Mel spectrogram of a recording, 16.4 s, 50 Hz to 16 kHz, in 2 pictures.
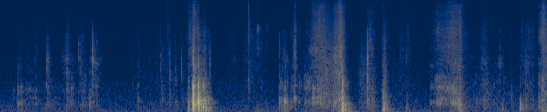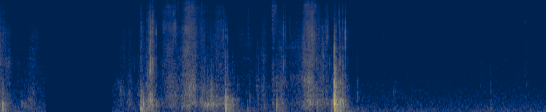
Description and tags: concrete 15d darkshoes onoff
Putting dark shoes on/off on concrete. Recorded with a ZOOM H2 in a basement of a house, normalized with Audacity.
step, steps, footsteps, footstep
